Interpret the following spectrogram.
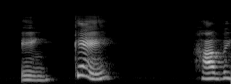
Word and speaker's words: que: The Q and the K are both pronounced like a K.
